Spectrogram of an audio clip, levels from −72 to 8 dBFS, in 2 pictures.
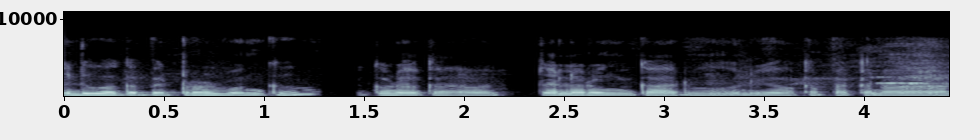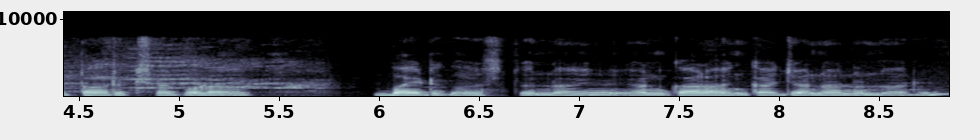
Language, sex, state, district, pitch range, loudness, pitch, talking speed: Telugu, male, Andhra Pradesh, Krishna, 160-190 Hz, -16 LUFS, 165 Hz, 140 wpm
